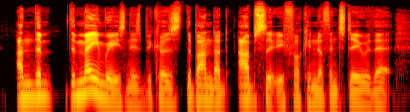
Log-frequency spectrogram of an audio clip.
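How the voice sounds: A man's fairly low voice at a fast pace, with ordinary pitch variation, dry and close with no echo, on a very clean recording with a silent background.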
